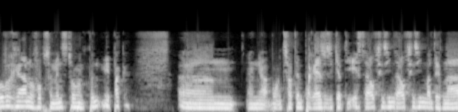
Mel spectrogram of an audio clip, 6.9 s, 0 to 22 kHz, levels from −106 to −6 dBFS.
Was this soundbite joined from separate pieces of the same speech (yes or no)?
yes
